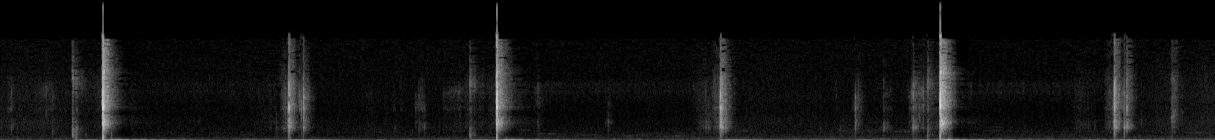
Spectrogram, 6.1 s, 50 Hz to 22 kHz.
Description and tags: noise of a cigarette lighter, recorded using Audiotechnica BP4025, Shure FP24 preamp, PCM-M10 recorder
cigarette, clipper, collection, disposable, flame, gas, ignition, lighter, smoking, spark, tobacco, zippo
